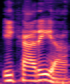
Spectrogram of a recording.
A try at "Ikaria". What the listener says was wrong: It's not. Ikaria. You say the first syllable needs to be E, not I, and the emphasis needs to be on the second syllable. Ikaria. You're putting emphasis on the re. Ikaria. Ikaria. Because of the name, because of the way the name is constructed? It derives from Ikari.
